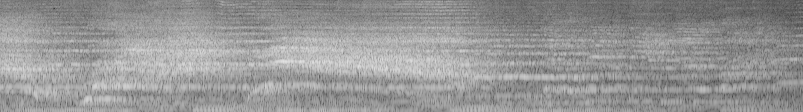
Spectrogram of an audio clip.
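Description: Three voices scream and yell together in a loud, continuous wail, layered over a steady, droning low musical backing that runs throughout.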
